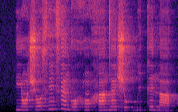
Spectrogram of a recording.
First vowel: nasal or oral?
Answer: nasal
